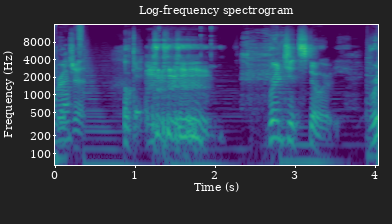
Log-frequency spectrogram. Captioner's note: clears throat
